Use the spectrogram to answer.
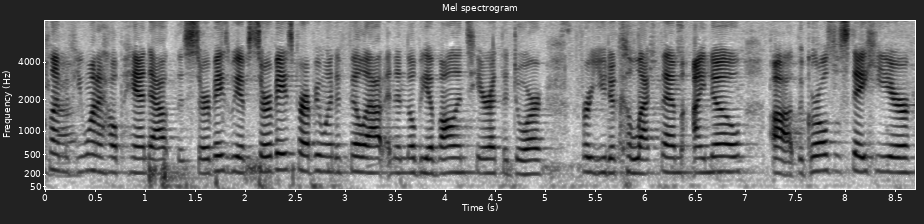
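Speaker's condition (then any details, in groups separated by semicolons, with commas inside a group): No condition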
